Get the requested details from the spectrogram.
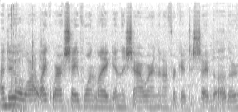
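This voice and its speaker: Over noticeable background noise and audible room echo, a woman talks very fast at a medium pitch. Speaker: beauty vlogger. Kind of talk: makeup tutorial.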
